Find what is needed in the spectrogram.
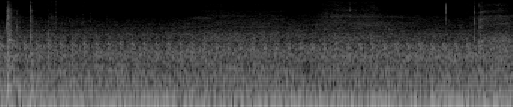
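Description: A steady low mechanical hum with a faint fast, even ticking pattern running through it, with a few light clicks near the start and one just before the end.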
